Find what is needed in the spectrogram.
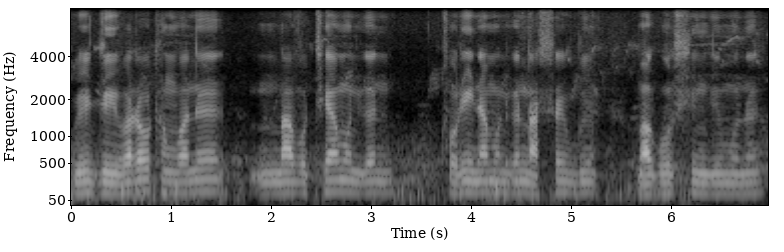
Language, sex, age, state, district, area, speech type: Bodo, male, 60+, Assam, Udalguri, rural, spontaneous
